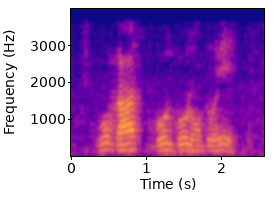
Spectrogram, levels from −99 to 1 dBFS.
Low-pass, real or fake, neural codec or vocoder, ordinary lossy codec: 3.6 kHz; real; none; AAC, 16 kbps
